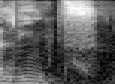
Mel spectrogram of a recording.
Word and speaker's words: Linz: Lindt não tem nada a ver com aquele chocolate? Não. Porque é o mesmo nome ou não? É parecido a pronúncia só? É diferente. Lindt é um chocolate, em minha cidade chama Linz.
